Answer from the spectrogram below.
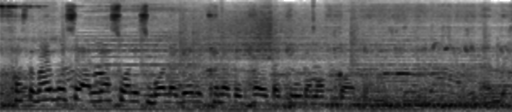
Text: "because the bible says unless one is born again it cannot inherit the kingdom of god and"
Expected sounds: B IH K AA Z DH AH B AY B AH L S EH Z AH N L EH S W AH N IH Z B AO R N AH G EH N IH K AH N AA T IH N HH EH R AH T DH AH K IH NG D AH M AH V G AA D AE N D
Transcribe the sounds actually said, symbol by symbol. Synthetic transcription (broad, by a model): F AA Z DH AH B AY B AH L S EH AH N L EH S W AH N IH S B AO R N AH G EH N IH K AH N AA T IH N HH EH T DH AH K IH NG D AH M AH F G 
